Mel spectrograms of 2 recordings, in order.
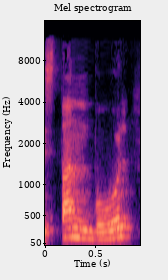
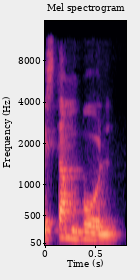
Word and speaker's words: Istanbul: but actually we don't we replace the letter n with the letter M in pronunciation so instead of saying stand bull we say Stamboul okay so exactly the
